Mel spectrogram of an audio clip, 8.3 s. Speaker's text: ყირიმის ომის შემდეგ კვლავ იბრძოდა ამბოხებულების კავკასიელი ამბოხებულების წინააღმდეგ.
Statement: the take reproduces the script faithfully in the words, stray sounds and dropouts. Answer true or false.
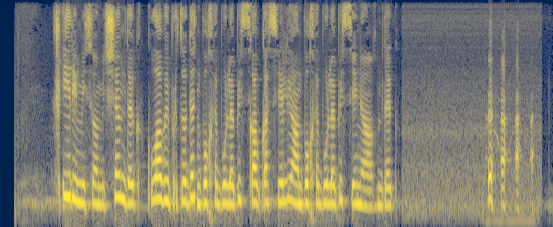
false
